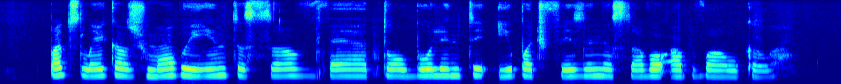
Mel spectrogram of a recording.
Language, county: Lithuanian, Kaunas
